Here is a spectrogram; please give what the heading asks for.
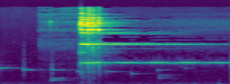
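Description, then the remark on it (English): Glasses clink together once in a toast, a bright strike followed by a clear ringing tone that hangs and slowly fades. No one speaks. “Grab a glass, sit back and relax. Cheers.”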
